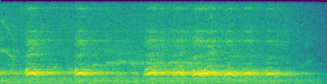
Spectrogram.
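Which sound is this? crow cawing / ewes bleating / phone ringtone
crow cawing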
